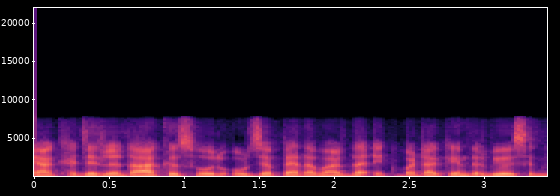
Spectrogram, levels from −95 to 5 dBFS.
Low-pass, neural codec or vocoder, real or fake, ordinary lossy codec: none; codec, 16 kHz, about 1 kbps, DyCAST, with the encoder's durations; fake; none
